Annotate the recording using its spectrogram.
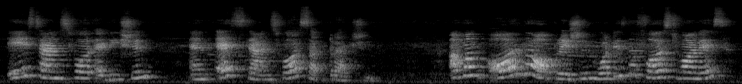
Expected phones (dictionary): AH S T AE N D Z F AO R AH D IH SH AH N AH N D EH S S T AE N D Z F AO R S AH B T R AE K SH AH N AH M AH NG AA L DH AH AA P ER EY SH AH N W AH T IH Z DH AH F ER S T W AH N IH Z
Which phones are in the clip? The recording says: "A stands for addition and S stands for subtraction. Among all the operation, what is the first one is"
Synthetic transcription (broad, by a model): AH S T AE N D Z F AO R AH D IH SH AH N AH N D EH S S T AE N D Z F AO R S AH B T R AE K SH AH N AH M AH NG AA L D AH AA P ER EY SH AH N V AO T IH Z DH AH F ER S T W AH N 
